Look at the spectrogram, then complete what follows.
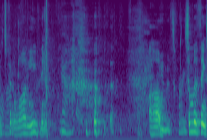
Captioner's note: both laughing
